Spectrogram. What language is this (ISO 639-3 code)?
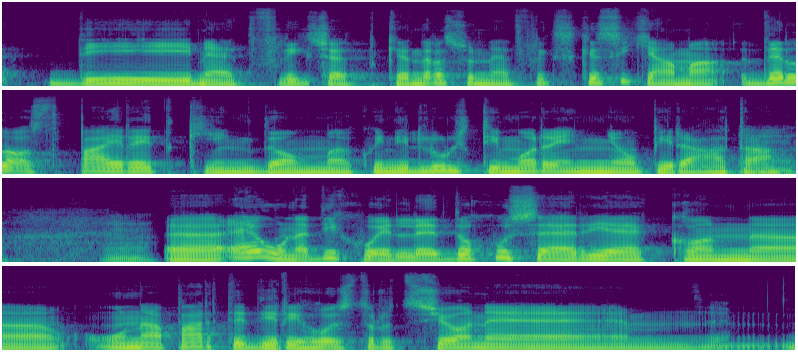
ita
